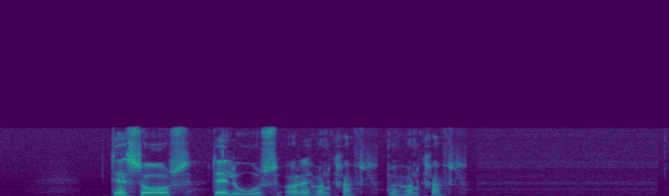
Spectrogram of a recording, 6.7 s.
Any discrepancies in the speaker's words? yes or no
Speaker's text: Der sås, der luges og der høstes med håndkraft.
yes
